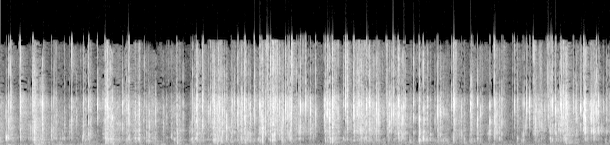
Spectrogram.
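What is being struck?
Chocolate bar in a plastic wrapper.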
